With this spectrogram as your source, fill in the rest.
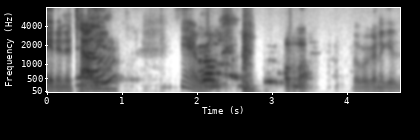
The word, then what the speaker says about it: Roma: How do you go about pronouncing it with a typical Italian pronunciation? Roma. Roma.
